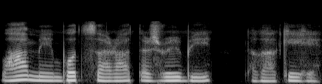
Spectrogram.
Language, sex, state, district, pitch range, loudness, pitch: Hindi, female, Arunachal Pradesh, Papum Pare, 165-180 Hz, -20 LUFS, 175 Hz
